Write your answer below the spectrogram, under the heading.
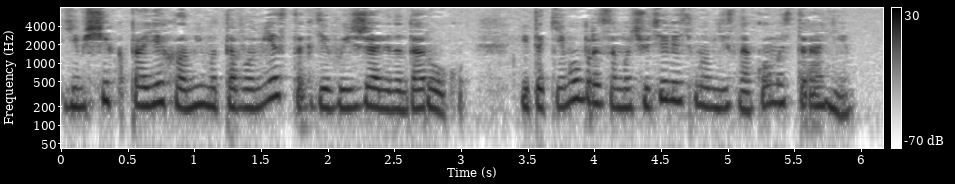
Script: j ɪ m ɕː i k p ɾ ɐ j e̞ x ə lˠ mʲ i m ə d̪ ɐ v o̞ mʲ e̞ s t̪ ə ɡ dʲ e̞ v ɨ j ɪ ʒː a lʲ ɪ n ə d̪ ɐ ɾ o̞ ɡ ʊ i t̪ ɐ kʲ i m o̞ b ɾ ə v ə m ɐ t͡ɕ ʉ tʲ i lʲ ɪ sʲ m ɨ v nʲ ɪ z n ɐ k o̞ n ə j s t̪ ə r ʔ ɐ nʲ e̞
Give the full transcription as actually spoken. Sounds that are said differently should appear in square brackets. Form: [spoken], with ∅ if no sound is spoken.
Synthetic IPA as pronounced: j ɪ m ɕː i k p ɾ ɐ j e̞ x ə lˠ mʲ i m ə [t̪] ɐ v o̞ mʲ e̞ s t̪ ə ɡ dʲ e̞ v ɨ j ɪ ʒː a lʲ ɪ n ə d̪ ɐ ɾ o̞ ɡ ʊ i t̪ ɐ kʲ i m o̞ b ɾ ə [z] ə m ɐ t͡ɕ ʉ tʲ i lʲ ɪ sʲ m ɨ v nʲ ɪ z n ɐ k o̞ [m] ə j s t̪ ə [ɾ] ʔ ɐ nʲ e̞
